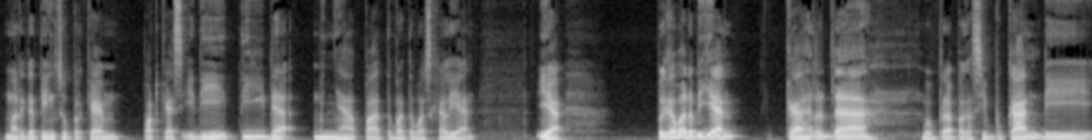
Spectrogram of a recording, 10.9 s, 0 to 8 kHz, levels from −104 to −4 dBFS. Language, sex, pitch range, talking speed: Indonesian, male, 90-125 Hz, 80 wpm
